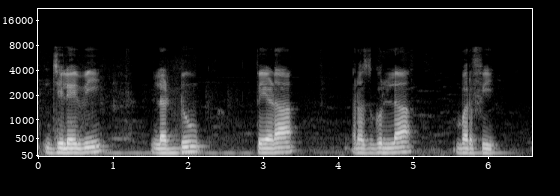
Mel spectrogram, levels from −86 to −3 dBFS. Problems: none marked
